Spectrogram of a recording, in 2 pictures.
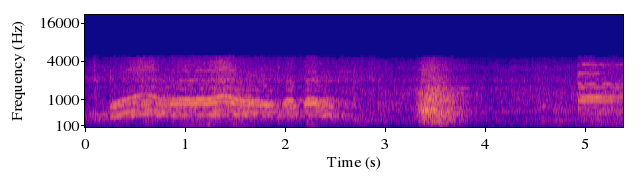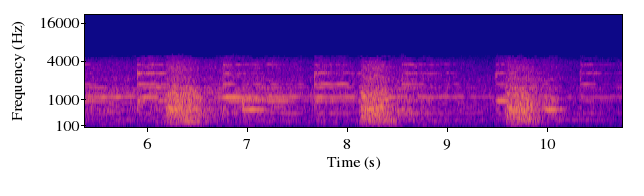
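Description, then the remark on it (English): A steam train whistle sounds with a wavering, multi-toned blast, then steady whistle tones continue over loud, rhythmic bursts of hissing steam as the Great Valley Railroad weekend flyer pulls into Lelandsville station, stopping on signal. “Lelandsville was a whistle stop for most Great Valley trains, but the weekend flyer stopped for us on signal.”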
